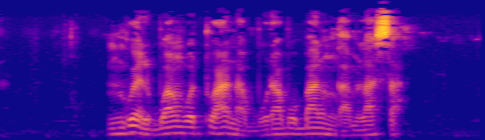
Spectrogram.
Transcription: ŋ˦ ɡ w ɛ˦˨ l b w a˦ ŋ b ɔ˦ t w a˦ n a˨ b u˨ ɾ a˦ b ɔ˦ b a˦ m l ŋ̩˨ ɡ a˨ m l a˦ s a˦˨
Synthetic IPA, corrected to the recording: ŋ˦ ɡ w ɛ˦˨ l b w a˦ ŋ b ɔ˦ t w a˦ n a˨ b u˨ ɾ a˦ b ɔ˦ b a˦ l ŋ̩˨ ɡ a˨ m l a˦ s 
